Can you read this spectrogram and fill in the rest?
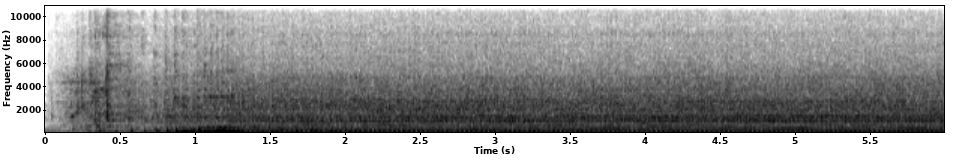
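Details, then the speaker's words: Generator switched from propane to old gasoline after being hand-cranked with its battery down to 10.9 V; the small single-cylinder engine catches and settles into an even, steady drone at constant speed, charging the battery (about 12.5 V): normal running. "we're running on gasoline now I'm going to let it run on that old gas and charge up that uh battery"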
